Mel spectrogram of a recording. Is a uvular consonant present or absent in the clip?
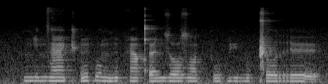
present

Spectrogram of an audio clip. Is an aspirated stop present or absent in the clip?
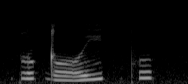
present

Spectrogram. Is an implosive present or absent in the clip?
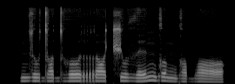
absent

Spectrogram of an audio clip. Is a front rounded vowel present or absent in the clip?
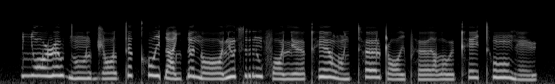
present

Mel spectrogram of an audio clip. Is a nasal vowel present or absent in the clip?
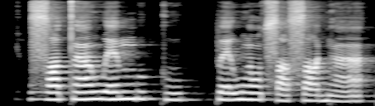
present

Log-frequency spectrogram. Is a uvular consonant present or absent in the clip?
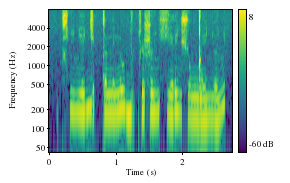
absent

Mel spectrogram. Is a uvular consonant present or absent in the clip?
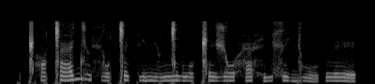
absent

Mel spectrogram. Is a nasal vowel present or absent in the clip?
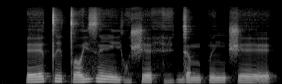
present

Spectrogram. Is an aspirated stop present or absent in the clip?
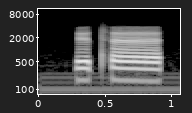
present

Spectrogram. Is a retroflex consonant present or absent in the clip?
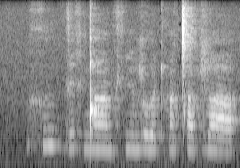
present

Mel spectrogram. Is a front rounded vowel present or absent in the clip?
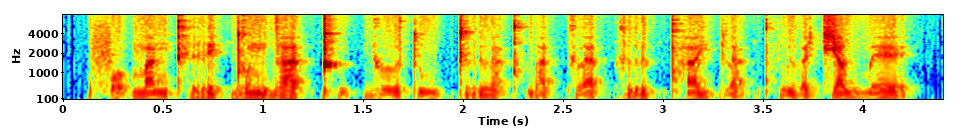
absent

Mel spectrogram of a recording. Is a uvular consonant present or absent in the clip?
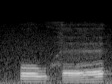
absent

